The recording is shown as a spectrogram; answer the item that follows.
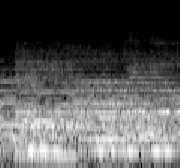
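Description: Music: a choir singing in long held notes, moving to a new chord shortly after the start.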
